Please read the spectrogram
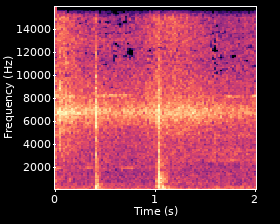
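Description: Two short knocks, the second louder, about a second in, over a steady low hum: handling knocks as the car's door and trim are touched.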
